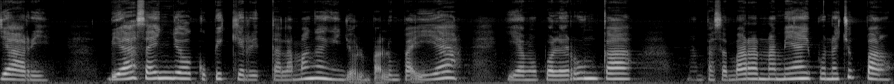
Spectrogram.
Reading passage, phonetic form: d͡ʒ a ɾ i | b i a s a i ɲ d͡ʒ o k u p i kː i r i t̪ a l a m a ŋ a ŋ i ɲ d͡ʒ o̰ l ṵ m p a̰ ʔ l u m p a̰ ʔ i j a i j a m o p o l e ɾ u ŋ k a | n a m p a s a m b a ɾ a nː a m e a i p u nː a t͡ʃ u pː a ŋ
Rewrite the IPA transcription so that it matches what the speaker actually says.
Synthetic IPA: d͡ʒ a ɾ i | b i a s a i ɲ d͡ʒ o k u p i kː i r i t̪ a l a m a ŋ a ŋ i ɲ d͡ʒ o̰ l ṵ m p a̰ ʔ l u m p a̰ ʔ i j a i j a m o p o l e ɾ u ŋ k a | n a m p a s a m b a ɾ a nː a m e a i p u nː a t͡ʃ u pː a ŋ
